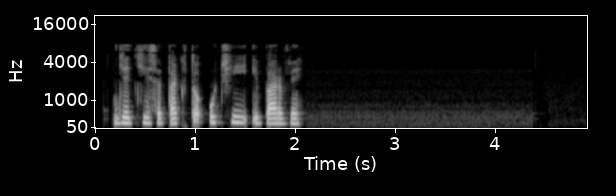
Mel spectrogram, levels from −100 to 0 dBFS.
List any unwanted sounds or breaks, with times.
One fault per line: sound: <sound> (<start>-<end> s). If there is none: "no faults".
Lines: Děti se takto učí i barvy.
no faults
